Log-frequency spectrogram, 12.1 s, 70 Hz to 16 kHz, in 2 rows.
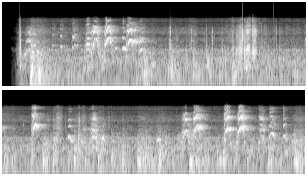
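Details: Toy Poodle puppies recorded with a Nikon D5000 camera: several young dogs give short, high, harmonic whimpers and yips in uneven bursts, some overlapping, with quieter gaps between clusters.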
